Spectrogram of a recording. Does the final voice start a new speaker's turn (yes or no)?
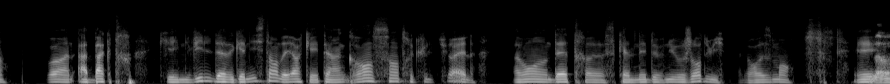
yes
